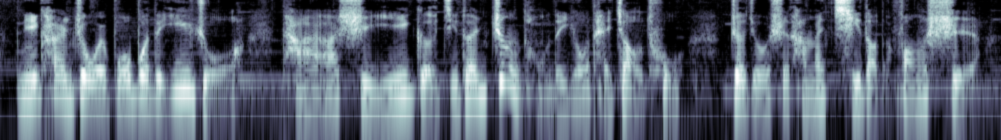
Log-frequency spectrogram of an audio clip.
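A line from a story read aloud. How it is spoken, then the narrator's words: Soft-spoken father. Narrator (Chinese): 爸爸轻声的对我说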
